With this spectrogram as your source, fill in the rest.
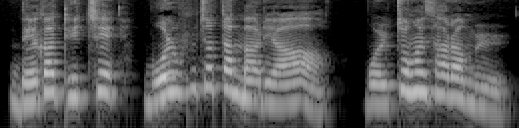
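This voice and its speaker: A cornered schoolboy snaps back in short, stubborn replies, as a woman puts him on. His voice sits higher than the reader's own and stays soft and mellow. He is heard in a storybook audiobook reading. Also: unhurried, lightly acted. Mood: indignant. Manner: curt, stubborn retorts. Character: defiant poor schoolboy Suman, cornered and stubborn.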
